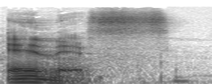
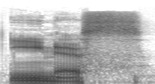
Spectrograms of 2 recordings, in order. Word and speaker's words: Ennis: Ennis. I could say Enos, but I'm pretty sure. – There is a pause. – There's a space. – I don't think it's pronounced Enos.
